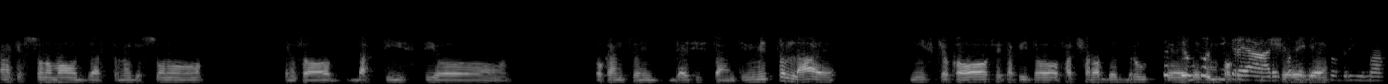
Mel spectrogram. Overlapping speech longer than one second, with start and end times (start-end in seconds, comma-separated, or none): 11.7-13.3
